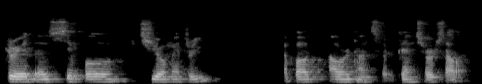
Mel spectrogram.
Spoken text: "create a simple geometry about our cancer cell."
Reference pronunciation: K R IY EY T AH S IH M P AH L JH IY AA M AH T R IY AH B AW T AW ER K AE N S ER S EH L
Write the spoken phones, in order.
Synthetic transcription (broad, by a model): K R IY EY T AH S IH M P AH L JH IY AA M AH T R IY AH B AW T AW ER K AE N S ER S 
